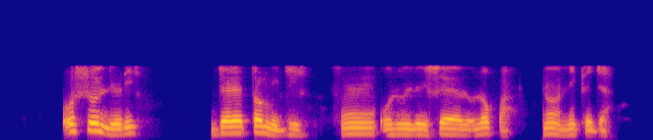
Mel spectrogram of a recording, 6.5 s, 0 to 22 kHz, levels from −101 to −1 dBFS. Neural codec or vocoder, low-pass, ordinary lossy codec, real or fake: autoencoder, 48 kHz, 32 numbers a frame, DAC-VAE, trained on Japanese speech; 3.6 kHz; none; fake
